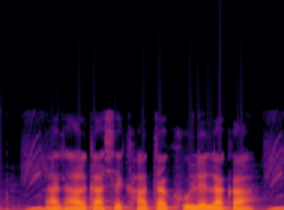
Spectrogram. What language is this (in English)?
Bhojpuri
